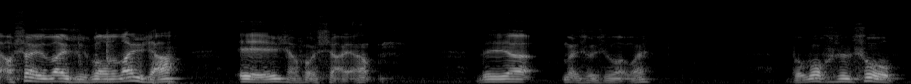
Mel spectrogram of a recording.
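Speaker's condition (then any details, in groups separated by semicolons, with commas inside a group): Tongue cancer; half tongue removed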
